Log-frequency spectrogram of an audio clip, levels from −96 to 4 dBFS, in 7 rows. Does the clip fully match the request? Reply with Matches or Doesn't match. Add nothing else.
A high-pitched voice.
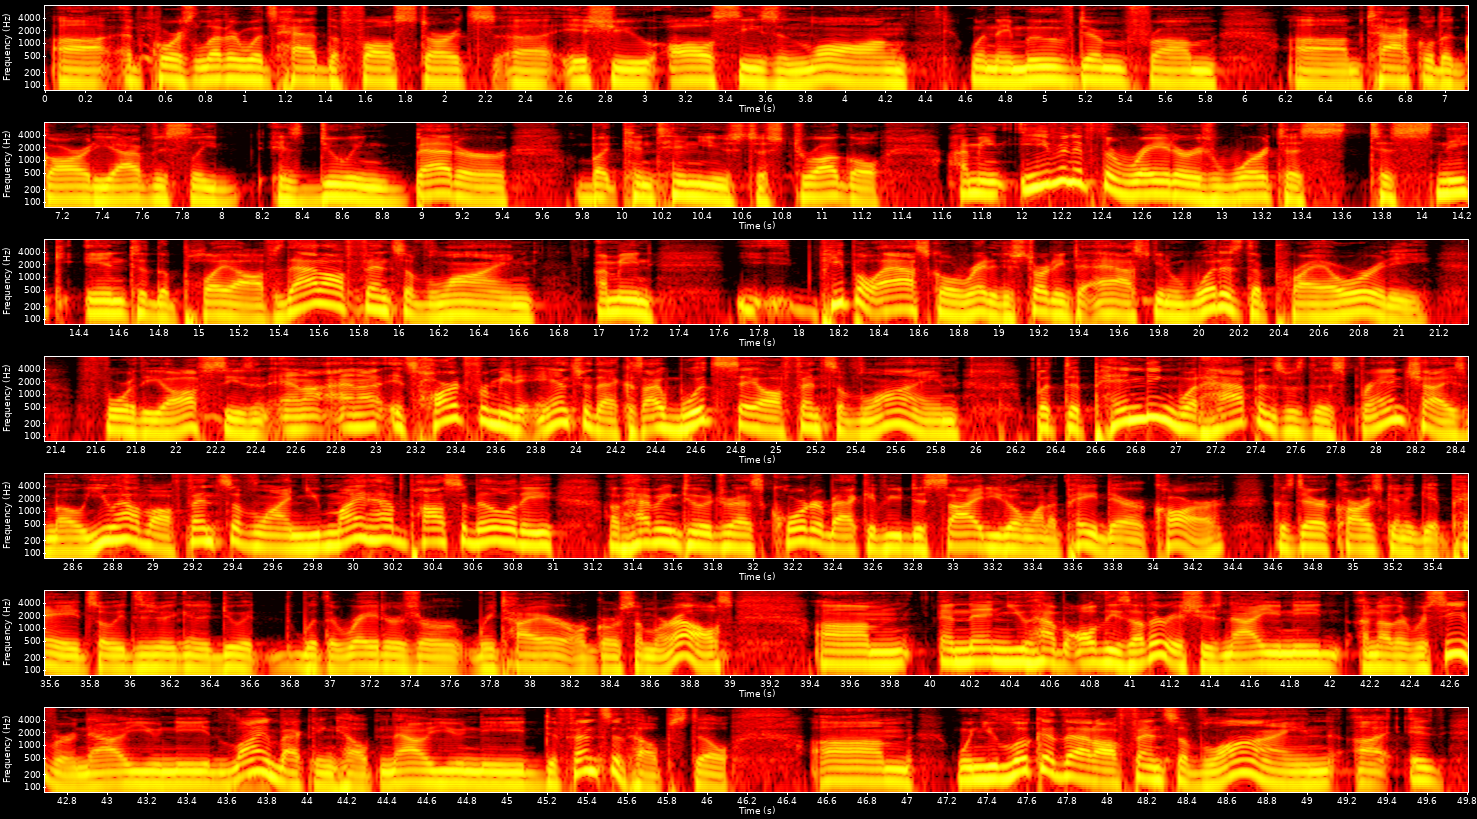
Doesn't match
